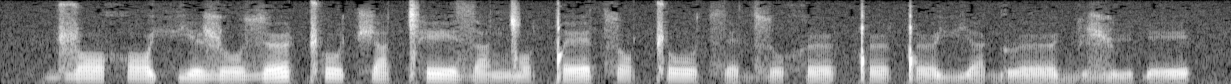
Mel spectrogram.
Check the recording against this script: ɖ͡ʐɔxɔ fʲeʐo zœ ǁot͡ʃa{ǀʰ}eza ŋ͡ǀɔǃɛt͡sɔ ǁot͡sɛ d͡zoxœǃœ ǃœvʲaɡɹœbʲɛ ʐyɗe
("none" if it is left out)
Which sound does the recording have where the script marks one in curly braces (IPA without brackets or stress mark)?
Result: ǀʰ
